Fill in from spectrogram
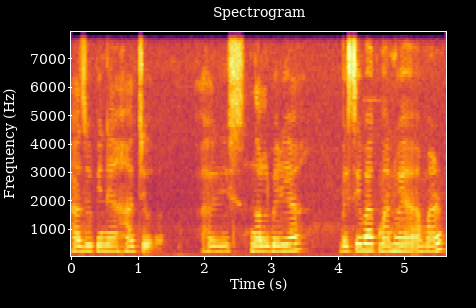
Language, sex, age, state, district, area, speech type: Assamese, female, 30-45, Assam, Udalguri, urban, spontaneous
